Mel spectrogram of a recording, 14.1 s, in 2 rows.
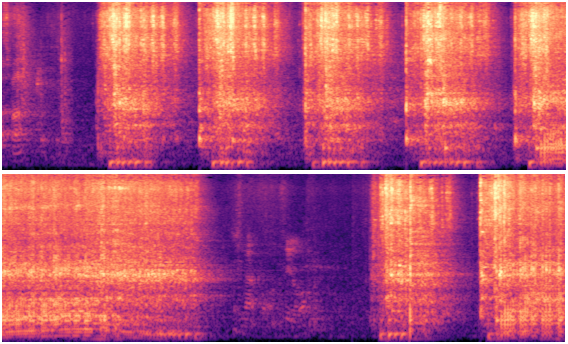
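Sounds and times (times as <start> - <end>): engine cranked by pull-starter: 1.2 - 9.7, 11.6 - 14.0.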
